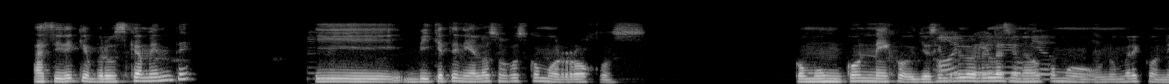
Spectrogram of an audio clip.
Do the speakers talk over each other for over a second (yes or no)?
yes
